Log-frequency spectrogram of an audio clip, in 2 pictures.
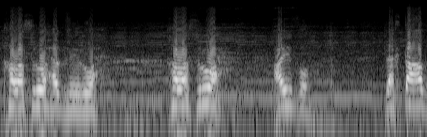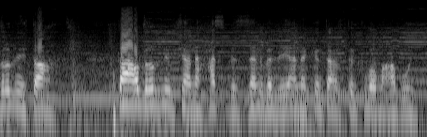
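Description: A man's voice: high voice, racing, faint music behind, low-quality recording. A man playing an aging father in a street drama, speaking in an emotional, pleading way. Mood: anguished. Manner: emotional, pleading, rising to shouts. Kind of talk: amateur street drama acting.

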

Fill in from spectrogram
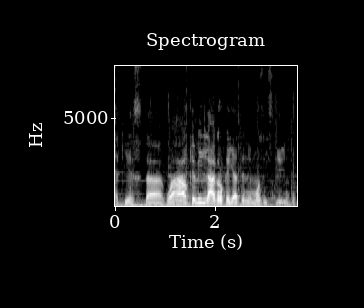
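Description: A fairly high, lively voice, a bit slow, belongs to a man casually unboxing toys for an audience. He exclaims with delight and favors adorable diminutives, all over background music.

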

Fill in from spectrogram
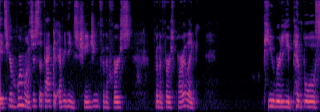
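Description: A man's voice: a little high, fairly bright tone. A young man talking casually to camera in a vlog, rambling with restarts and fillers. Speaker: vlogger.

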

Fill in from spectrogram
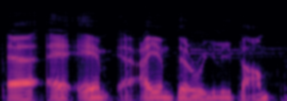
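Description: A man's voice: fairly high pitch, animated, normal speed, fairly bright tone, soft background music. A young man hosting a casual game video, rambling and talking to himself with many fillers. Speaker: gaming video host. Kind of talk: casual let's play commentary.

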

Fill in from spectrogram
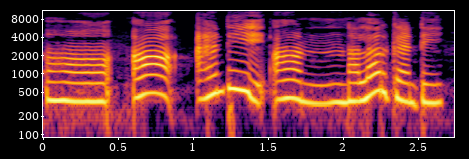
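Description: A shy young woman in a cartoon, stammering and dodging a question, as a performer voices her. Her voice is squeaky and very high. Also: expressive, moderate pace, fairly bright tone. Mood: flustered, teasing. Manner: hesitant, stammering.

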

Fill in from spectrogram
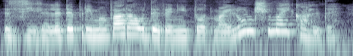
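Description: A woman reading a children's storybook aloud in a lively, expressive way. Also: medium pitch. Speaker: narrator. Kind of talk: storybook read-aloud narration.

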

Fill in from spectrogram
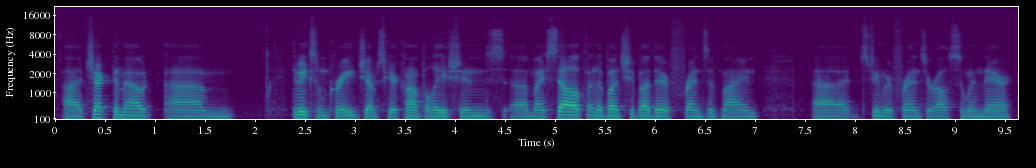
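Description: A man in his thirties with a fairly low voice, streaming a horror game. He chats casually to his viewers and swears freely as he plays. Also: monotone, measured pace, clear, resonant tone. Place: indoor room at a streaming desk.

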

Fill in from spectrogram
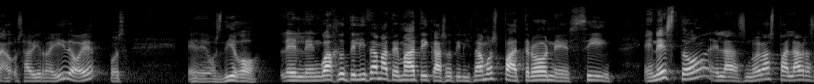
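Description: A woman with a Spain Spanish accent giving a humorous conference talk, chatty and joking, often tagging her sentences with a quick question to the audience. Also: fairly low pitch. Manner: chatty, jokey, keeps tagging lines with "¿eh?". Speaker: conference speaker.

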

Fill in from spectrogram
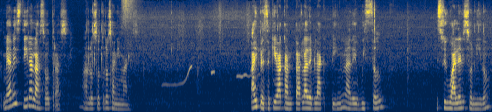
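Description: A woman giving casual let's play commentary, talking to herself and her viewers, rambling and breaking into high squeals over cute things. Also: a bit bright, a little hiss or hum. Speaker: game streamer.

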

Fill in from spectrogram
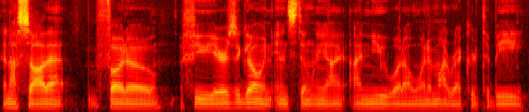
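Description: A man in his thirties, born in Greece, speaking reflectively with halting restarts as a musician guest interviewed in a recording studio. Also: very deep voice, completely flat delivery, a little mellow. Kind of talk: conversational interview. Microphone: studio condenser mic on stand.

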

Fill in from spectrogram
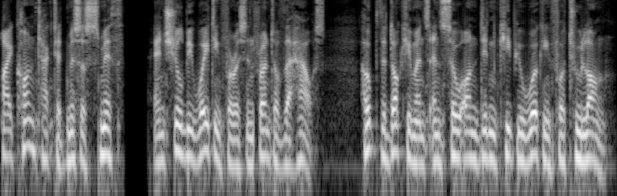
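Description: A man reading aloud and voicing a courteous, eager younger man, a bit higher than his own voice. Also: moderate pace, a bit bright, slightly rough, no room sound, studio quality.

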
